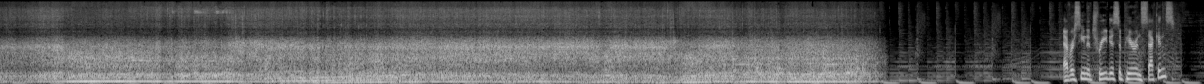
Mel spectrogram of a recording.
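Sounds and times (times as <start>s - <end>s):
diesel engine running under load: 0.0s - 8.9s.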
